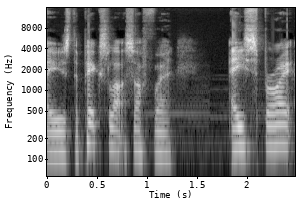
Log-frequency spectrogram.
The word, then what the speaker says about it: Aseprite: the pixel art software a Sprite I believe it's pronounced it's the first time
